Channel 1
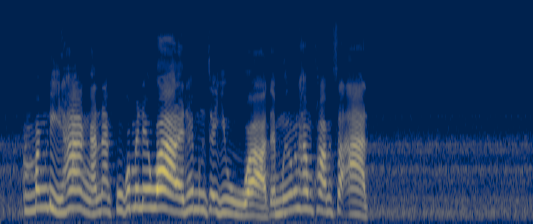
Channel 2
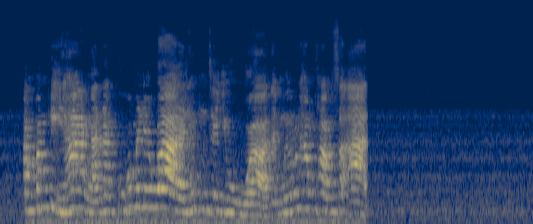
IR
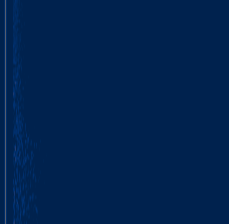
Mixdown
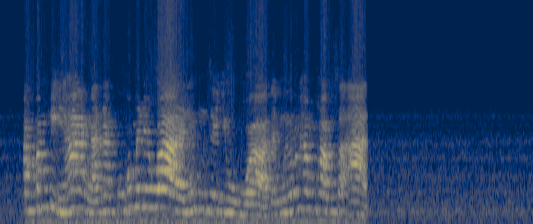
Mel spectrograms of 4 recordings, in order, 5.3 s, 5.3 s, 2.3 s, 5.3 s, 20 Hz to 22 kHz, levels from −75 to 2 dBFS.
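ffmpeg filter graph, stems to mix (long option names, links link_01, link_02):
-filter_complex "[0:a]dynaudnorm=framelen=210:gausssize=9:maxgain=11.5dB,volume=-17dB[link_01];[1:a]volume=-2dB[link_02];[link_01][link_02]amix=inputs=2:normalize=0,highshelf=frequency=6400:gain=-10,acrusher=bits=5:mode=log:mix=0:aa=0.000001"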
